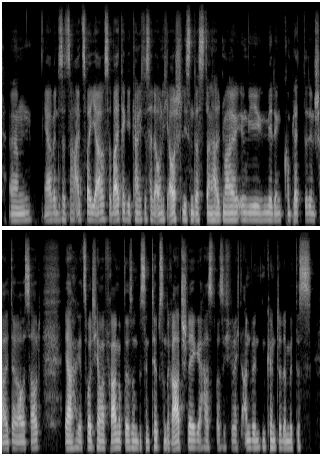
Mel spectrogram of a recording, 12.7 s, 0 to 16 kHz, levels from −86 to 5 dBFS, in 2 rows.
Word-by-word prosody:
ähm, 105 +2 -4 0.2
ja, 105 +1 -3
wenn 115 0 -5
das 110 +2 -2
jetzt 115 - -3
noch 120 - -8
1, 110 - -3
2 115 +1 +2
Jahre 110 +2 +2
so 115 -2 +1
weitergeht, 115 0 +2
kann 110 -3 -3
ich 110 - -9
das 115 +1 -2
halt 110 - -2
auch 105 - +2
nicht 110 +1 -7
ausschließen, 115 +1 +2
dass 110 -1 +2
dann 105 0 -1
halt 105 0 -1
mal 110 0 +2
irgendwie 110 -1 -2
mir 110 0 -3
den 110 -1 -6
komplett 110 +2 -5
den 110 -1 -5
Schalter 100 +2 -1
raushaut. 100 +4 +1 0.5
Ja, 105 +1 +5
jetzt 110 0 -1
wollte 115 -1 +3
ich 120 - -3
ja 110 - +3
mal 110 -2 0
fragen, 110 +1 +4
ob - - -6
du 115 -1 +1
so 115 - -4
'n 110 - -4
bisschen 110 +1 +2
Tipps 125 -3 0
und 110 - -5
Ratschläge 115 +2 +4
hast, 115 0 -2
was 110 +1 -4
ich 110 - -12
vielleicht 110 0 -9
anwenden 115 +1 -4
könnte, 115 -2 -3
damit 110 +2 -4
das 115 +1 +3
110 Hz, 245 wpm, -24 LUFS, 110-115 Hz, 0.5 s, Ja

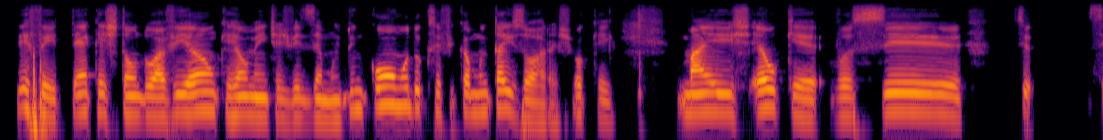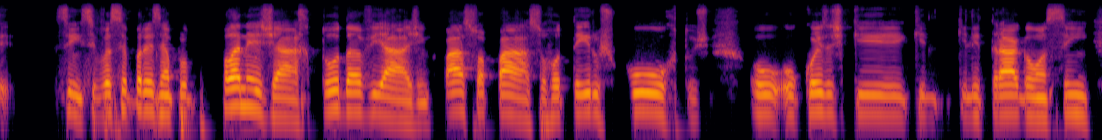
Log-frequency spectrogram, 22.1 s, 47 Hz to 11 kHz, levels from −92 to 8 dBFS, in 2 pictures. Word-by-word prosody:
perfeito, 140 -8 -2
tem 140 - 0
a 145 - -2
questão 135 -2 -2
do 125 +1 +1
avião, 140 +5 +3
que, 130 - -11
realmente, 125 -2 0
às 115 - -8
vezes, 110 -1 -8
é 120 - 0
muito 110 +7 -5
incômodo, 180 -1 +3
que - - -17
você 145 - -7
fica 145 - -4
muitas 145 -1 -2
horas, 100 -5 -3
ok, 120 -4 -8 0.7
mas 145 0 +2
é 160 - +6
o 170 0 +4
quê? 125 -7 -3 0.2
Você, 140 - -1 0.5
se - - -8 0.6
se - - -15 0.5
sim, 145 -4 -4
se - - -9
você, 145 +5 -1
por 165 0 +1
exemplo, 135 -2 0 0.3
planejar 155 - +4 0.2
toda 150 -1 +3
a - - 0
viagem 115 -7 +1
passo 150 +1 +3
a - - -3
passo, 120 -4 +2
roteiros 140 +4 -3 0.2
curtos 150 - -1 0.4
ou 140 -1 -1
ou 130 -4 -3
coisas 145 -3 0
que 135 +1 -6
que 275 - -11 0.3
que - - -13
lhe 130 +1 -6
tragam, 130 -2 +4
assim, 135 +1 -4
140 Hz, 135 wpm, -23 LUFS, 125-150 Hz, 0.7 s, é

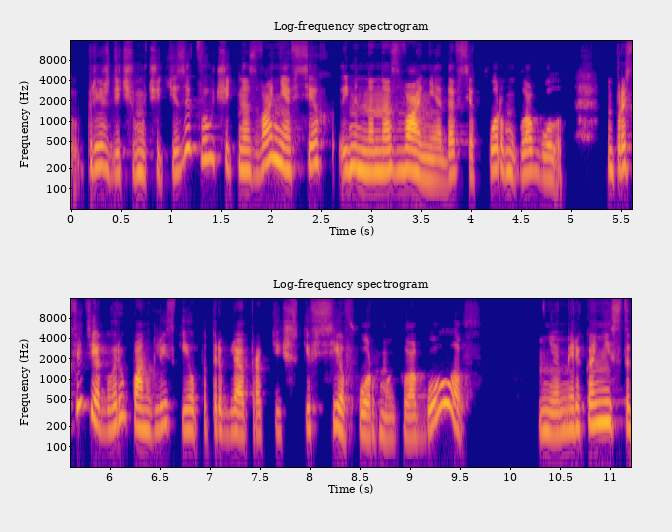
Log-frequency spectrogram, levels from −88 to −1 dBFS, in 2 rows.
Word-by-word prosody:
прежде 210 -6 -2
чем 175 +2 -4
учить 170 0 -9
язык, 400 - -2
выучить 275 -8 -4
названия 200 - +3
всех, 215 +5 -4
именно 185 -1 +1
названия, 180 -6 +5
да, 165 +6 -1
всех 165 -2 -8
форм 195 -4 0
глаголов. 165 -4 -2 0.4
Ну, 190 - -3
простите, 255 - +1
я 225 - +7
говорю 200 +10 -2
по-английски, 195 -1 +1
я 175 - 0
употребляю 165 -2 -1
практически 165 +3 -6
все 185 0 -1
формы 150 -3 -3
глаголов. 395 - +1 0.7
Мне 165 -2 -2
американисты 205 +5 +1
185 Hz, 140 wpm, -25 LUFS, 165-210 Hz, 0.7 s, я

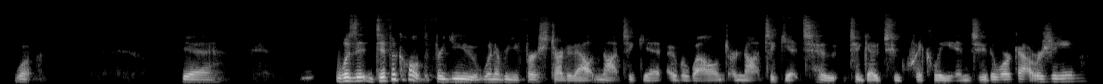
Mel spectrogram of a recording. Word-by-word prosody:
Wa - - -1 1.5
Yeah. 110 -3 +1 1.2
Was 165 +2 +7
it 170 - +4
difficult 225 +6 +3
for 130 - +2
you 130 -3 +5
whenever- 120 0 -1
you 110 -3 -2
first 115 -2 -1
started 105 -1 -1
out- 95 +1 +1
not 100 -3 -3
to 110 - -7
get 100 -1 -4
overwhelmed 100 +1 -2
or 100 - -5
not 100 -1 -3
to - - -3
get - - -3
too 105 -3 -1
to 115 - -1
go 105 0 +3
too 105 - -4
quickly 100 -2 -2
into 100 +4 -4
the 120 - 0
workout 120 +1 +1
regime? 140 +2 -1
110 Hz, 160 wpm, -26 LUFS, 100-125 Hz, 1.5 s, Was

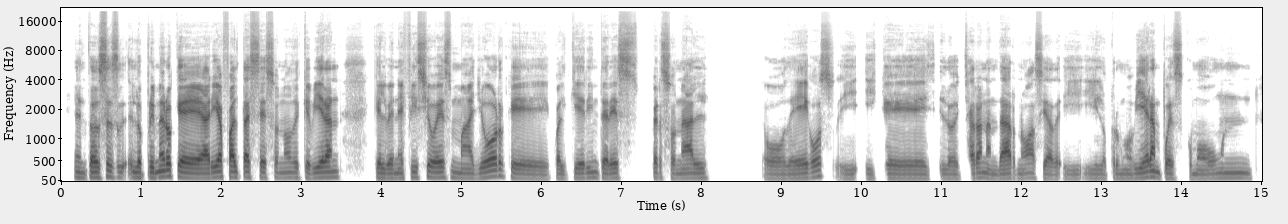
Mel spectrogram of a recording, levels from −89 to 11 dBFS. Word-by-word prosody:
Entonces, 115 +2 +1
lo 115 -1 0
primero 130 +4 +4
que 105 -2 +7
haría 115 +4 +7
falta 125 0 +4
es - - -2
eso, 115 0 0
¿no? 110 +1 -7
De 115 - -6
que - - -3
vieran 120 +3 +4 0.4
que - - -1
el 105 - -2
beneficio 105 +3 -1
es 120 +2 +1
mayor 110 +7 0
que 95 -5 -2
cualquier 105 +3 -4
interés 115 -2 -2
personal 105 +1 -2 0.7
o 95 0 -7
de 95 +2 -3
egos, 130 +5 -3
y 95 +1 -12
y 95 -2 -13
que 95 -2 -3
lo 95 -1 -7
echaran 105 +4 -2
a - - -1
andar, 100 +3 +1
¿no? 100 +2 -5
Hacia 100 -3 -3
ade 90 - -6
y 95 0 -14 0.2
y - - -9
lo 95 -1 -11
promovieran, 105 +6 0
pues, 100 -2 -2
como 95 0 -8
un 105 0 -9
105 Hz, 165 wpm, -25 LUFS, 95-115 Hz, 0.7 s, que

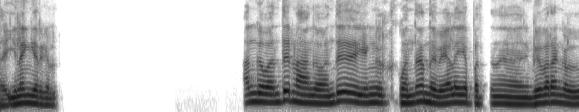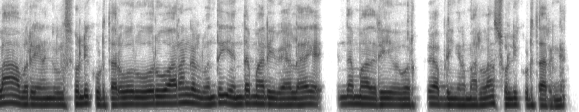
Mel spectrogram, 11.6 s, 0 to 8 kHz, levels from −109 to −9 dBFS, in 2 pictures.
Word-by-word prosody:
இளைஞர்கள். 145 -5 +1 1.9
அங்க 185 +1 +1
வந்து 180 +5 +1
நாங்க 165 -2 +2
வந்து 170 +6 +1 0.2
எங்களுக்கு 165 0 -2
வந்து 175 +5 +1
அந்த 170 -4 +3
வேலையப் 165 0 +1
பத்தின 150 +1 -2 0.3
விவரங்கள்லாம் 160 -1 +1
அவரு 135 -1 0
எங்களுக்கு 125 0 -2
சொல்லிக் 140 0 0
குடுத்தாரு. 130 0 -1
ஒரு 140 - +1
1 145 +1 +2
வாரங்கள் 150 -3 0
வந்து 160 +4 0
எந்த 145 +2 0
மாரி 135 -1 +1
வேல 130 0 0 0.4
எந்த 145 +1 -2
மாதிரி 130 -1 +1 0.2
வொர்க்கு 125 +3 -6
அப்படிங்கிற 125 -1 -1
மாரில்லாம் 130 +5 -2
சொல்லிக் 125 0 -1
குடுத்தாருங்க. 115 -2 -3
145 Hz, 150 wpm, -23 LUFS, 125-160 Hz, 1.9 s, அந்த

